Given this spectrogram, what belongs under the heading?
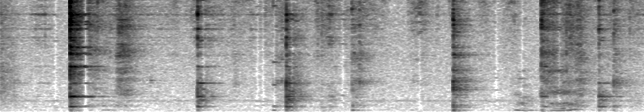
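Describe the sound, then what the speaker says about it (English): Brown sugar being stirred into white sugar in a mixing bowl for a scratch chocolate layer cake, a spoon scraping and clinking against the bowl in repeated short strokes, close and moderately loud, no voices. "Loosen it up a little bit and mix it in with this white sugar."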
